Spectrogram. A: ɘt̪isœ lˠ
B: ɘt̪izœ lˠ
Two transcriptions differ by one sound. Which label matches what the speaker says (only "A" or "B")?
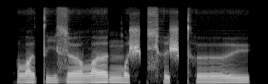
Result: B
